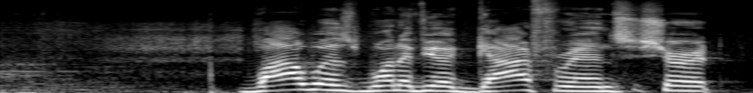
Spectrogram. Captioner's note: audience exclaiming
